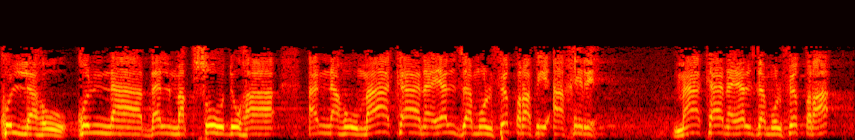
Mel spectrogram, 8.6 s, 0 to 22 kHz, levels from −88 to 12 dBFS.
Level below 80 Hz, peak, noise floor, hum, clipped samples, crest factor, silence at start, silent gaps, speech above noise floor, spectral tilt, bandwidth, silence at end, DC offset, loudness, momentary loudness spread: -58 dBFS; -8 dBFS; -48 dBFS; none; under 0.1%; 14 dB; 0 s; none; 26 dB; -2.5 dB/octave; 5.8 kHz; 0.2 s; under 0.1%; -23 LUFS; 5 LU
